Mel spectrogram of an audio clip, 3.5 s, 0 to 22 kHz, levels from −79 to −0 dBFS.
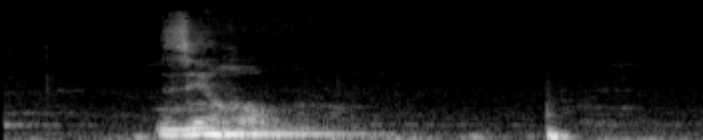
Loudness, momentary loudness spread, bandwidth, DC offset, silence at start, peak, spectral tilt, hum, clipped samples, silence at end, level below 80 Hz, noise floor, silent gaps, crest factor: -20 LUFS; 23 LU; 13 kHz; under 0.1%; 0.7 s; -6 dBFS; -8.5 dB/octave; none; under 0.1%; 0.65 s; -38 dBFS; -53 dBFS; none; 16 dB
